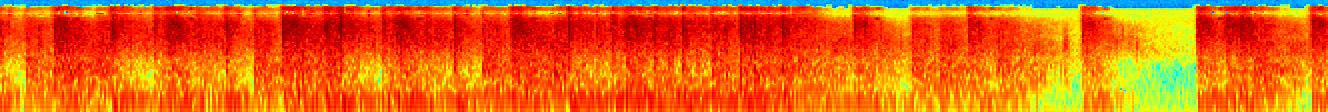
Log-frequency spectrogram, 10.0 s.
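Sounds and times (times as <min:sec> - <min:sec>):
gunfire in a multiplayer shooting video game: 0:00.0 - 0:08.4.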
